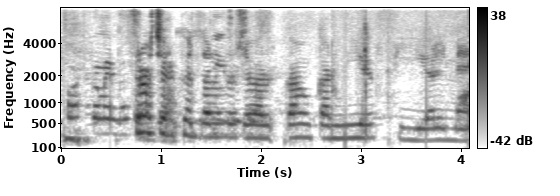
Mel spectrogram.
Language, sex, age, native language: Icelandic, female, 11, Icelandic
